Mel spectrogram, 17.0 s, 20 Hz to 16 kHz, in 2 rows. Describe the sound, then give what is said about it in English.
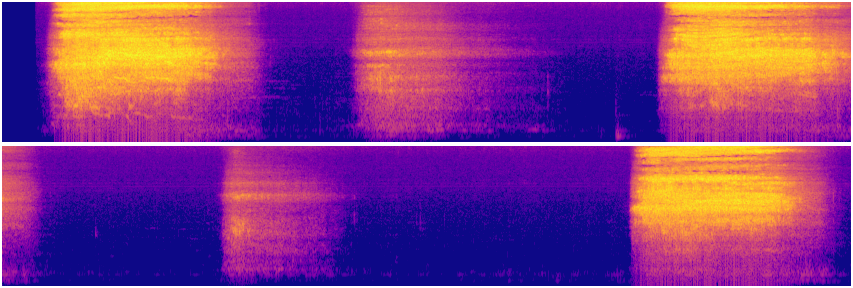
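Deep breathing during a guided breathing exercise. Three long, loud, airy breaths alternate with two shorter and softer ones, with quiet pauses between them. “You will be taking 30 to 40 full inhales and light exhales. Continue on your own.”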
